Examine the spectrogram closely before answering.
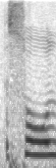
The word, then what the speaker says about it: Seoul: Here in Korea, we have a shop, and this it's a name, Seoul Made. Seoul here is the name of the Korean capital, and it rhymes, or it's identical in pronunciation to the word Seoul Made.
